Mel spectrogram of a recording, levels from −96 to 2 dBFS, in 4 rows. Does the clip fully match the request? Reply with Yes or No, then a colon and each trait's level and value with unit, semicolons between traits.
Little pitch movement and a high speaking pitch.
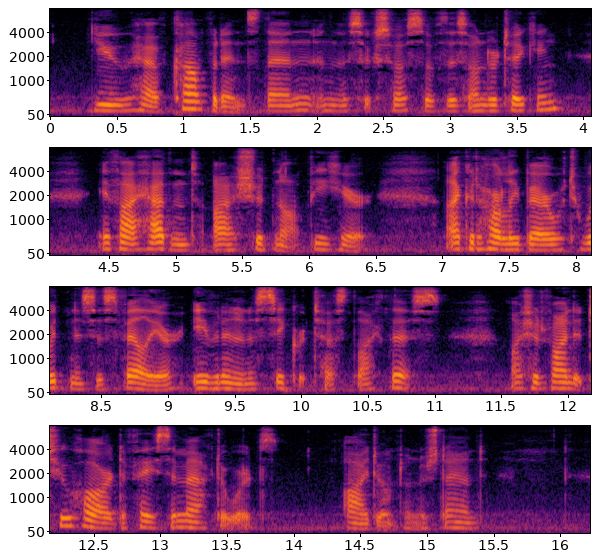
No: narrow, 2.1 semitones; medium, 160 Hz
